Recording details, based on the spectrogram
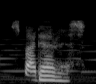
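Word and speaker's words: Spydris: it's be you that's all I ask spideris spelled s p y d r i s but pronounced like spy and little spy AIS double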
